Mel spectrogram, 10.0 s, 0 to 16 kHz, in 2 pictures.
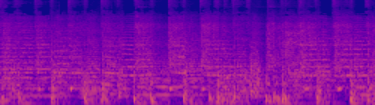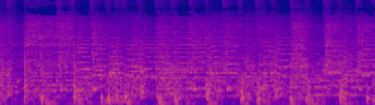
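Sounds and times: brass band playing: 0:00.0 - 0:10.0
drum kit beat: 0:00.0 - 0:10.0.

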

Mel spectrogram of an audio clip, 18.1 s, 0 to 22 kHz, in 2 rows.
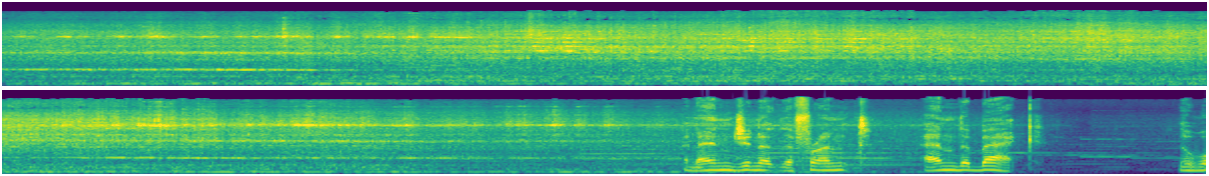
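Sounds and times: train wheels rumbling on rails: 0:00.0 - 0:16.9
wheel squealing: 0:09.0 - 0:17.1.

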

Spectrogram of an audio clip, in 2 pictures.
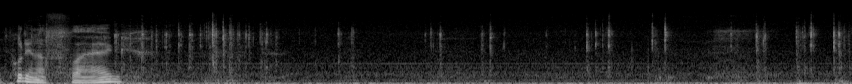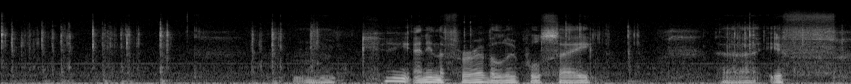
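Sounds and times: computer keyboard typing: 0:01.4 - 0:02.8, 0:04.2 - 0:05.1, 0:05.8 - 0:06.7, 0:07.6 - 0:10.3, 0:11.0 - 0:11.8, 0:14.1 - 0:15.0.

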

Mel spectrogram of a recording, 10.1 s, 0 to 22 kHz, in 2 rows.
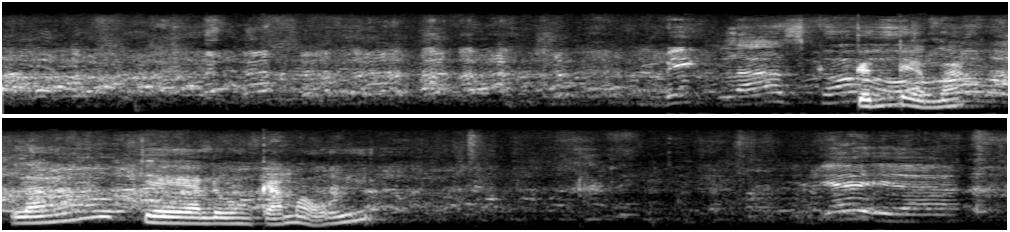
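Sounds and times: faint audience chatter: 0:00.0 - 0:10.0.

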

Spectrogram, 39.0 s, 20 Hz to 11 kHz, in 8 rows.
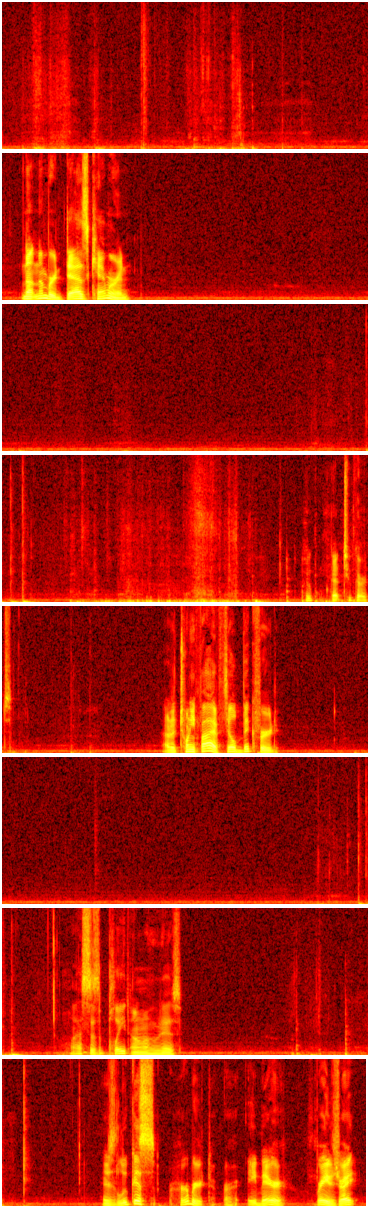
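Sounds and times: cardboard box rustling: 0:00.2 - 0:01.4, 0:15.6 - 0:18.2.

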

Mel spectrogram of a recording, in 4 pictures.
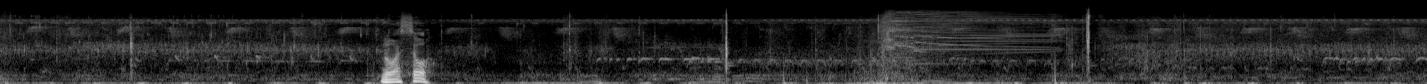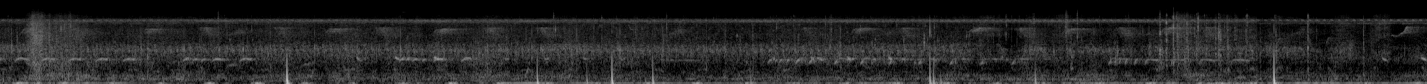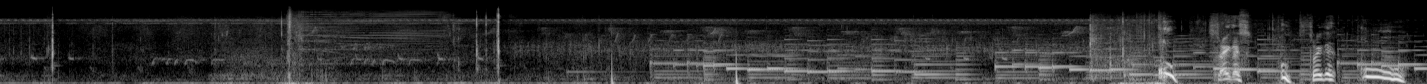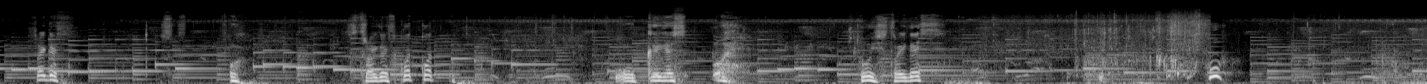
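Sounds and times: bird calls: 0:00.0 - 0:57.0
insect calls: 0:00.0 - 0:57.0
fishing reel braking whine: 0:08.7 - 0:11.0, 0:31.4 - 0:33.2
reel clicks: 0:31.3 - 0:33.7
music: 0:34.3 - 0:57.0.

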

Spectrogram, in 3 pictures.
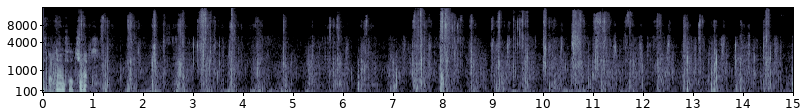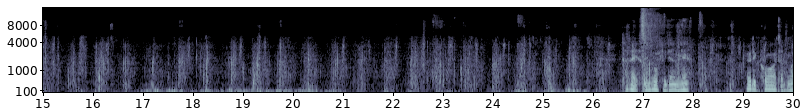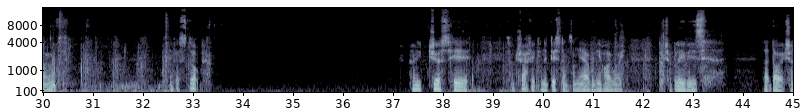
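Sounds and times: footsteps on leafy dirt track: 0:00.0 - 0:33.6, 0:37.7 - 0:44.2.

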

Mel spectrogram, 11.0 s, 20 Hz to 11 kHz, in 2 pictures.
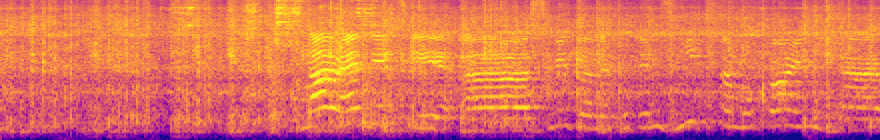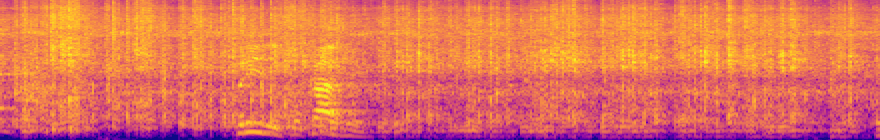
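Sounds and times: electric hand mixer whirring: 0:00.0 - 0:11.0.

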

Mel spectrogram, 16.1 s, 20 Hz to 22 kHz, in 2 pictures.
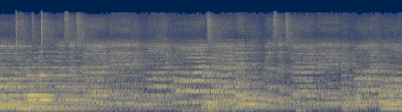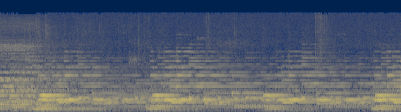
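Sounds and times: choir singing sustained chords: 0:00.0 - 0:09.8
grand piano: 0:00.0 - 0:16.0.

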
